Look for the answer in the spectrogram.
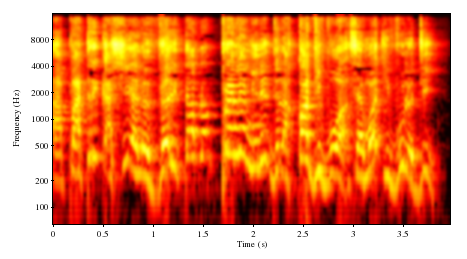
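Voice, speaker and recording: Ivorian woman, political commentator, high voice with wide swings, emphatic and repetitive. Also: big pitch swings, quick pace, fairly bright tone. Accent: Ivorian French. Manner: emphatic, repeats insistent declarations. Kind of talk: impassioned political commentary monologue.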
